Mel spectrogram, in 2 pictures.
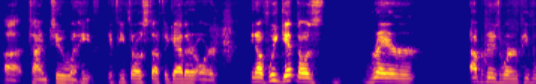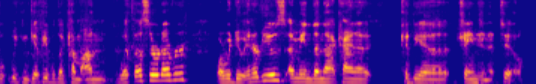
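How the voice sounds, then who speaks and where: A man's voice: a little high, moderate pace, a little mellow. A man co-hosting a live stream in casual chat, talking in a rambling, hedging, conversational way.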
